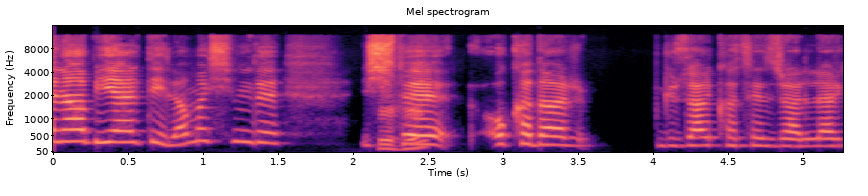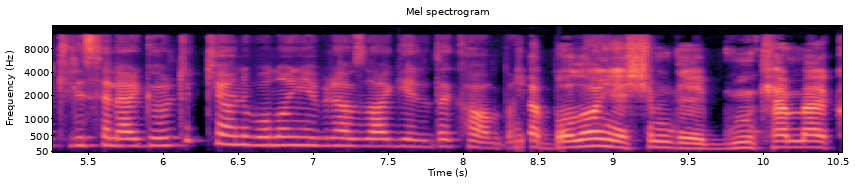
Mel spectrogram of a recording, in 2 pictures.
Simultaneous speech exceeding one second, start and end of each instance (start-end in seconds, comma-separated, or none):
none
